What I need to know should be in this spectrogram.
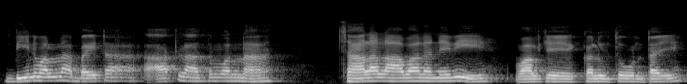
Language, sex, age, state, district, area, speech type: Telugu, male, 30-45, Andhra Pradesh, Konaseema, rural, spontaneous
